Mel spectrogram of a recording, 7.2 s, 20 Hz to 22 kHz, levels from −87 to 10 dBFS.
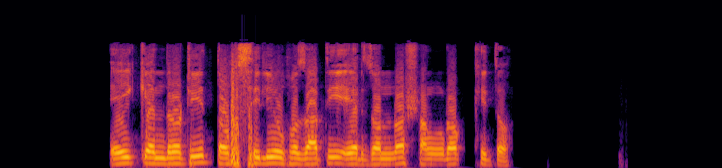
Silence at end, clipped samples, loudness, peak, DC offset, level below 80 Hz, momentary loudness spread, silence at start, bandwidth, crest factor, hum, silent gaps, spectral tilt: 2.1 s; under 0.1%; -11 LUFS; 0 dBFS; under 0.1%; -42 dBFS; 7 LU; 1.1 s; 8 kHz; 12 dB; none; none; -4.5 dB/octave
